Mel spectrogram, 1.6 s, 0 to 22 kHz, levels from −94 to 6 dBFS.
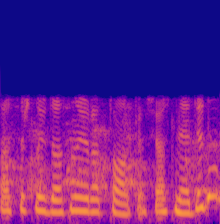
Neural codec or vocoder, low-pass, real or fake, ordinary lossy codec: none; 3.6 kHz; real; Opus, 64 kbps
